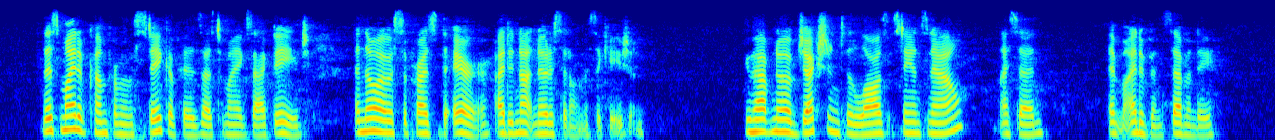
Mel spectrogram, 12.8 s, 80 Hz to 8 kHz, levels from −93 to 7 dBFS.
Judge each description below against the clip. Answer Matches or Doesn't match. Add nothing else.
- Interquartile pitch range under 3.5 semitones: Matches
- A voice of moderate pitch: Matches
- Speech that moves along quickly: Matches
